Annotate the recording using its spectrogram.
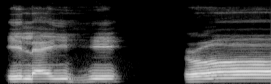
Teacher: Ilaihi lai itu bunyinya lin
